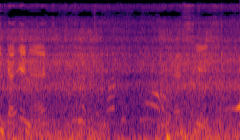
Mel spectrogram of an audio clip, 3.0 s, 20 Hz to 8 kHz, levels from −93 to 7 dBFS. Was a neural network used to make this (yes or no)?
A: no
